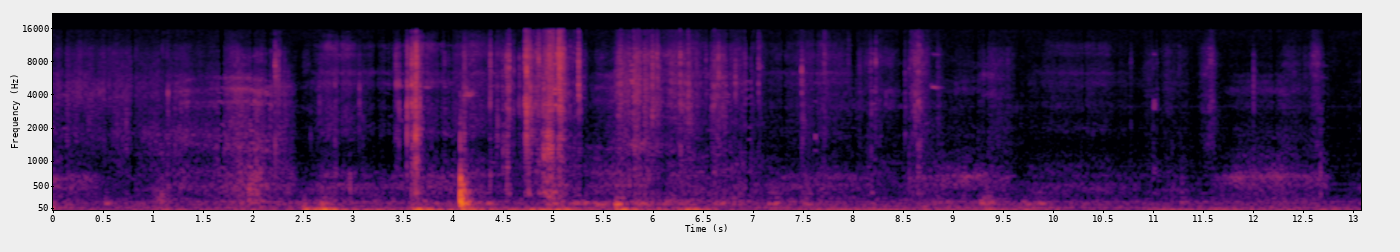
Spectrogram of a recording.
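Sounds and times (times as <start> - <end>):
wrapper ripping and rustling: 3.4 - 7.0.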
